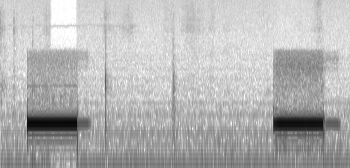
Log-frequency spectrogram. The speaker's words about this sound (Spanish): le estamos marcando a mi papá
